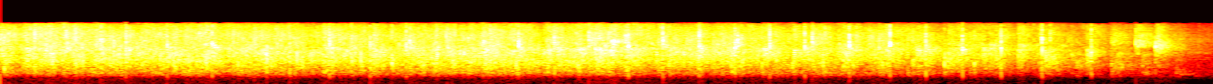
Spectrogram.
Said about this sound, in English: And we're going to clap. We're not going to clap the people who did the displays. They're wonderful. We're going to applaud God, who is an amazing and wonderful God. Should we do that? Let's do it.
